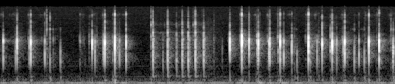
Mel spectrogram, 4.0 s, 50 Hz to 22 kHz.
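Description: Fingertips of both hands type on a HI-FINGER 7.5, a black-cased 75% mechanical keyboard with a hollow case and white and pink plastic keycaps, resting on a desk mat. About 27 quick, bright keystrokes clack in an irregular typing rhythm, each a sharp, dry tap that stops almost instantly with very little low end.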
